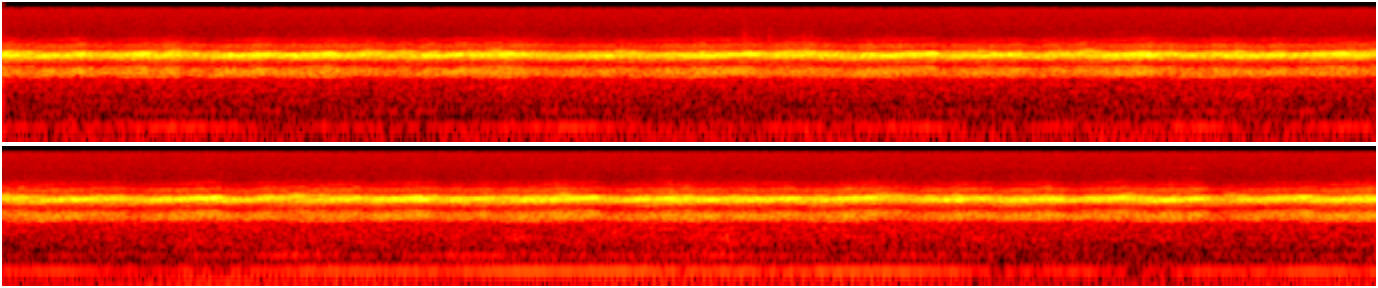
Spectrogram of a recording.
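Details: Spring wetland frogs in a live unlooped recording: a thick, even chorus of overlapping croaking trills, over a low steady hum underneath.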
